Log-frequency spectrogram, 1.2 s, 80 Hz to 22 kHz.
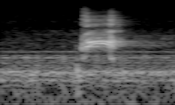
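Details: A black woodpecker (Dryocopus martius) chick begging for food at Ås, Norway, on 25 May 2017 gives a single harsh, rasping squawk about a quarter-second long, over a faint steady hum.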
